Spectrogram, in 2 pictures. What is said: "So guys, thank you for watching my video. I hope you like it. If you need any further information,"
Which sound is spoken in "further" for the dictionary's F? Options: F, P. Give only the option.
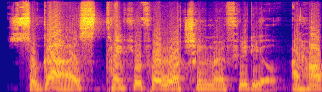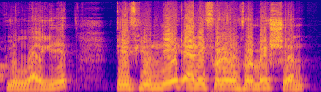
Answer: F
